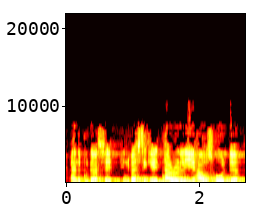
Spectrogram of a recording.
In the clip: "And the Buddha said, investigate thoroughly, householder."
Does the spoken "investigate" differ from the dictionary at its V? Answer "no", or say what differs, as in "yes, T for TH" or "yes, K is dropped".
no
